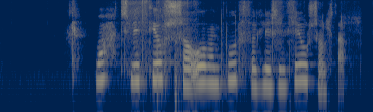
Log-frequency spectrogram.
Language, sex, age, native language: Icelandic, female, 11, Icelandic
